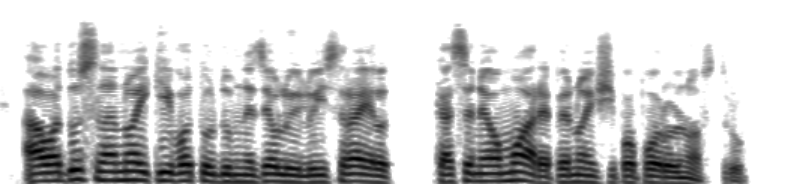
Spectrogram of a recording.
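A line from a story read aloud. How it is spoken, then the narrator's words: Crowd shouting in fear. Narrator (Romanian): ecroniții au strigat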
